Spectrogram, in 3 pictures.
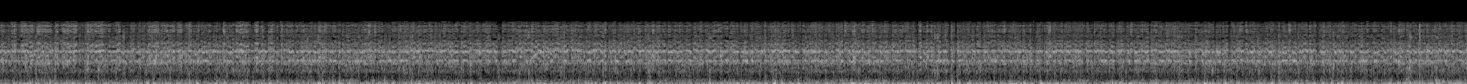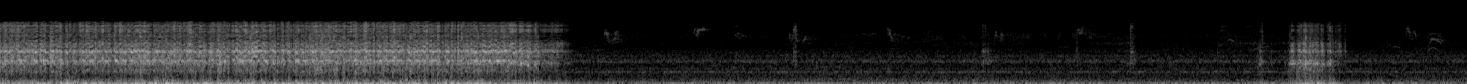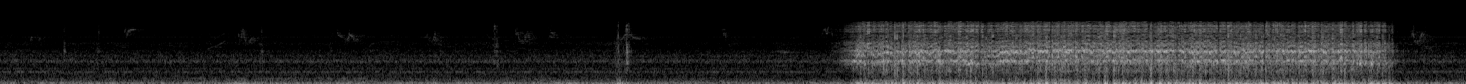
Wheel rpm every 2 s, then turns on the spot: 160, 160, 160, 160, 160, 160, 160, 160, 160, 150, 10, 0, 0, 10, 0, 0, 0, 0, 0, 140, 160, 80.
none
